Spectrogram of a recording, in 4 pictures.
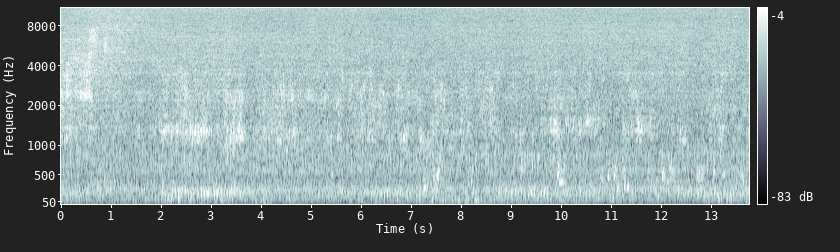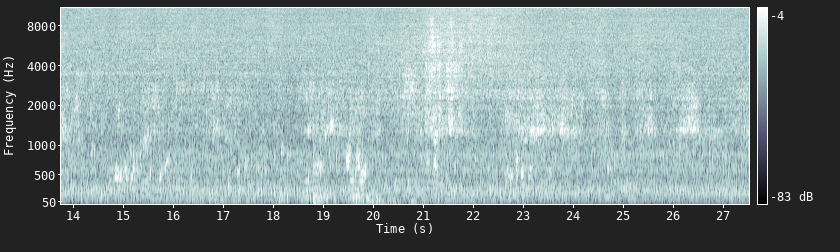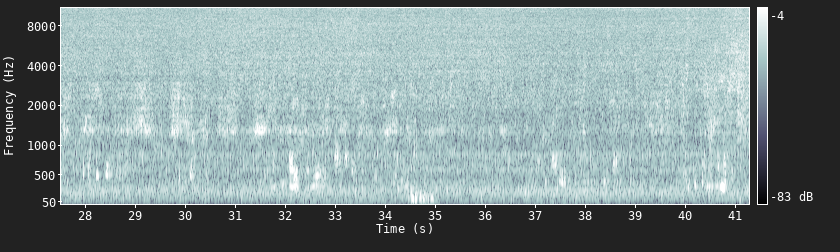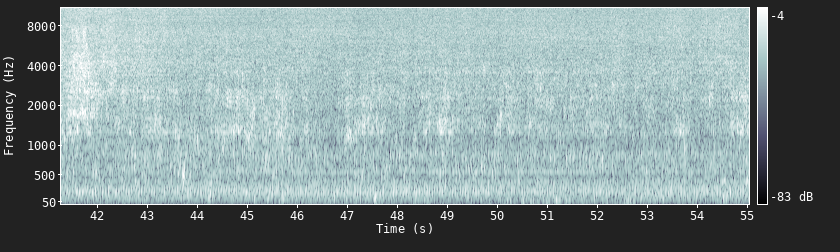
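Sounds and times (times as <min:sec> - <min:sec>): cutting torch hissing: 0:00.0 - 0:55.0.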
